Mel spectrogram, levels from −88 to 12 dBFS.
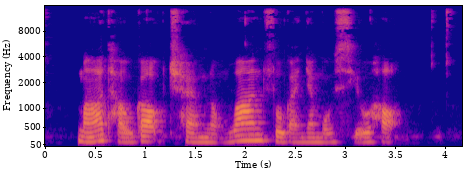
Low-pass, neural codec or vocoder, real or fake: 14.4 kHz; none; real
